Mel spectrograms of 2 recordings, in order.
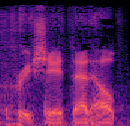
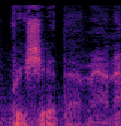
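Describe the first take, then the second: First: Said in the usual way. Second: Whispered thanks. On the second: Pretend.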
